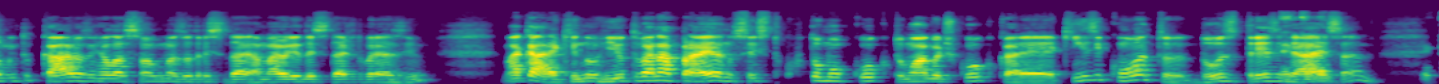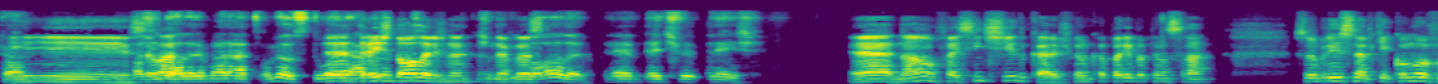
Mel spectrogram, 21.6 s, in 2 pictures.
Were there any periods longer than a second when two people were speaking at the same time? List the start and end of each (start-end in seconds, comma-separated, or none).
13.2-15.0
